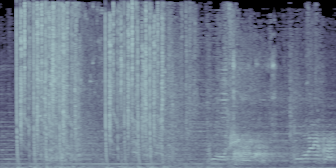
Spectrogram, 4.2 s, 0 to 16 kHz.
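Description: Rapid gunfire from the video game Mass Effect 3, dense bursts of shots and impacts close up over a loud rumbling backdrop, easing into a softer ringing tail.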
